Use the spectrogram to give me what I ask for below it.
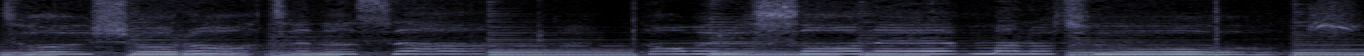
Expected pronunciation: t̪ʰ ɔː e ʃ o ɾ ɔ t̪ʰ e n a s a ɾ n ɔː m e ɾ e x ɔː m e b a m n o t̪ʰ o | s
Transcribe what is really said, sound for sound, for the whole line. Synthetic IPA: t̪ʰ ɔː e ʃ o ɾ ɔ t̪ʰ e n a z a ɾ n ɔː m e ɾ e s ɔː n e m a n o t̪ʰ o | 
